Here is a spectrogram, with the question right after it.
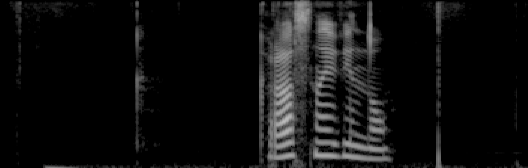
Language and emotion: Russian, neutral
